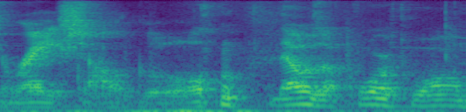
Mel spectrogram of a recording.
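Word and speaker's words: Ra's al Ghul: Gordon as the new commissioner and he Terry pronounces it as razal ghou correct she corrects him she's like everyone thinks it's pronounced razal goul but it's actually pronounced raal ghoul that was a fourth wall moment the the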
